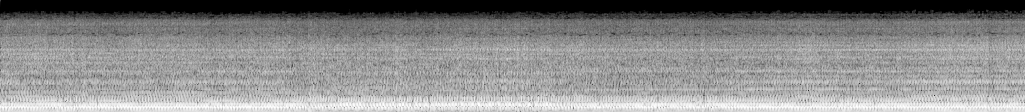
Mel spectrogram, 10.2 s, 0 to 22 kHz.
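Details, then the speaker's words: 1972 Bonneville twin, about 50 years old, idling after sitting about three weeks (it needs three or four minutes to warm up): a steady, even, smooth low drone with no misses or knocks; a normal idle. "that honestly that that's so smooth that's well I say smooth it's 50 years old but it's got power in all of its rev range"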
